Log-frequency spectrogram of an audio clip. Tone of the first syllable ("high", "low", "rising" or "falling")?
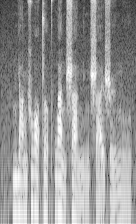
high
